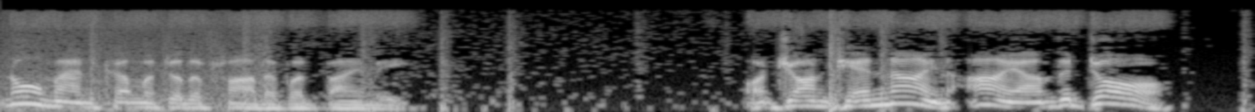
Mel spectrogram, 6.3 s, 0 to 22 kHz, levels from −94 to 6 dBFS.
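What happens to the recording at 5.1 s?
Overdone noise removal runs from 1.26 s to the end of the clip at 6.28 s, so it is active at 5.1 s. The denoiser is set too aggressively: any frequency band it judges close to the room noise, which sits about 15 dB below the speech, is pushed far down or switched off, and the quieter parts of the speech are cut with it. The background drops and breaks up into twinkling specks.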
